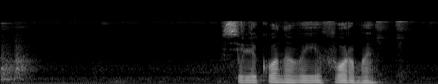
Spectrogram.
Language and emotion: Russian, neutral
